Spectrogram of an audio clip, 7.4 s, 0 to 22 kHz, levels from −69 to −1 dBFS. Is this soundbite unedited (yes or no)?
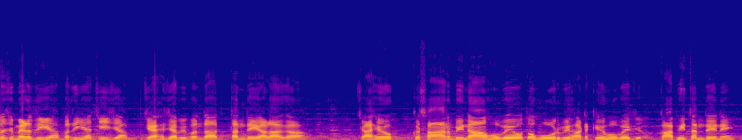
no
